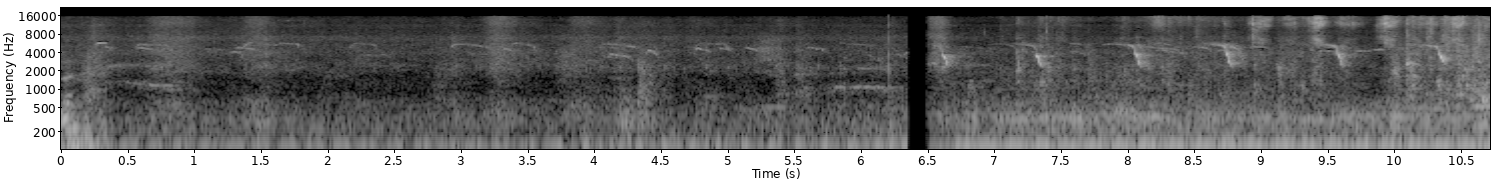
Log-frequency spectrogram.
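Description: Small birds chirping over and over, each chirp a short high note sliding downward, over a steady low hum; the sound cuts out for a moment about six seconds in.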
